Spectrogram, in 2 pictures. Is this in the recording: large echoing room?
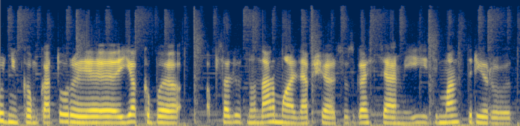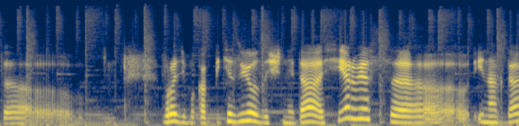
no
